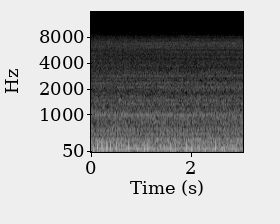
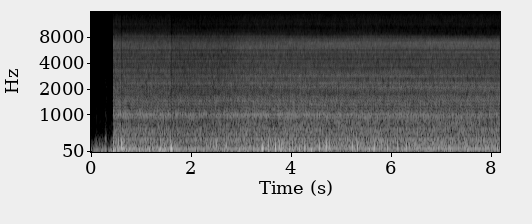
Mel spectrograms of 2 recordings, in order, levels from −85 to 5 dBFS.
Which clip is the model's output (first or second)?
second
